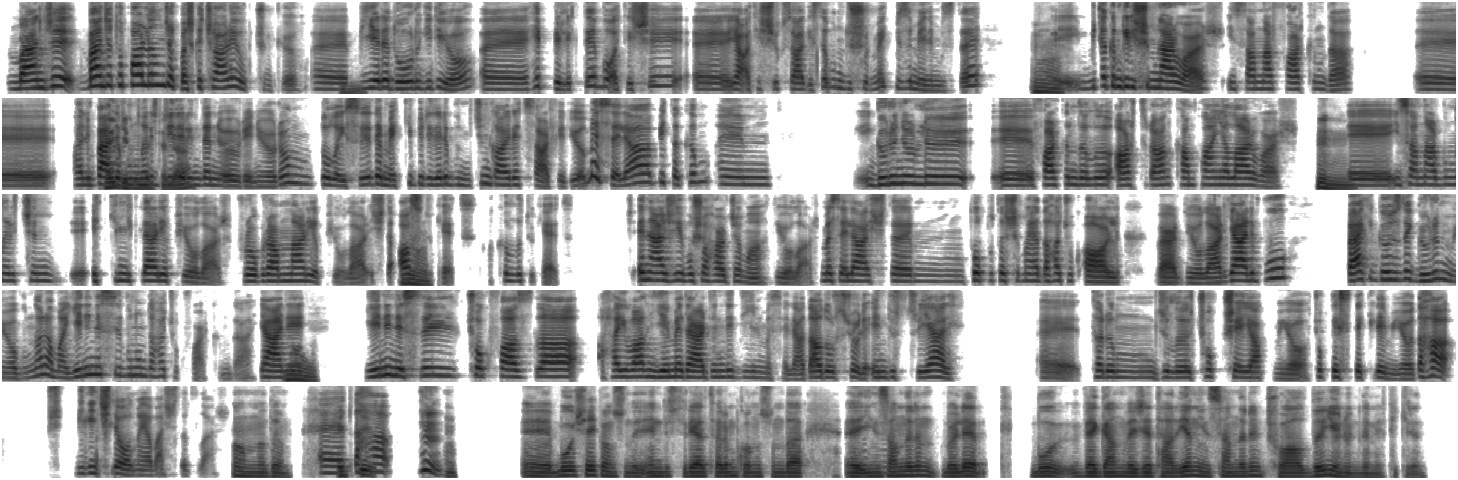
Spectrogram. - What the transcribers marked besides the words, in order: tapping; unintelligible speech; unintelligible speech
- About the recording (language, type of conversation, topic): Turkish, podcast, İklim değişikliğinin günlük hayatımıza etkilerini nasıl görüyorsun?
